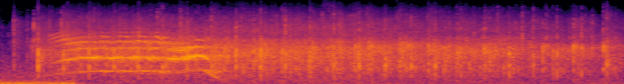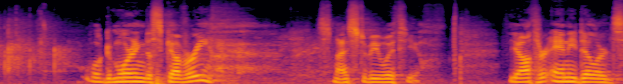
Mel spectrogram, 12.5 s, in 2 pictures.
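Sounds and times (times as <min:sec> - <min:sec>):
audience applause welcoming a speaker: 0:00.0 - 0:07.1
person cheering: 0:00.4 - 0:02.4
speech: 0:07.2 - 0:08.6, 0:09.6 - 0:10.6, 0:11.3 - 0:12.4.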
